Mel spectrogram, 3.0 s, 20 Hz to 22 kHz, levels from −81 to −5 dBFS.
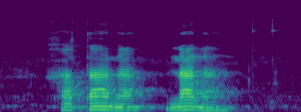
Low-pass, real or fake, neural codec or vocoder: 10.8 kHz; fake; codec, 24 kHz, 3.1 kbps, DualCodec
